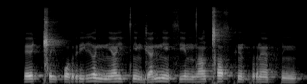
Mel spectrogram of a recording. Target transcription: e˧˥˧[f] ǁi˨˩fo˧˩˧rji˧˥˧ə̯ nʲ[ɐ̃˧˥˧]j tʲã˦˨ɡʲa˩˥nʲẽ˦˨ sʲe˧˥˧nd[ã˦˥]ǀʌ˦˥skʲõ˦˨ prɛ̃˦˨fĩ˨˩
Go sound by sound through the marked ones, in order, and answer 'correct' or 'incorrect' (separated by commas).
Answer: incorrect, incorrect, correct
